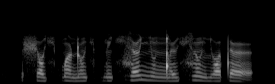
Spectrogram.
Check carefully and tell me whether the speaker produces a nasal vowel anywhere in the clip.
yes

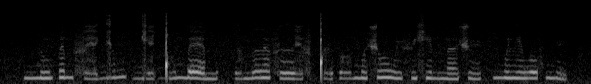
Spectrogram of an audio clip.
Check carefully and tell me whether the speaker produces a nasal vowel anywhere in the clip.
yes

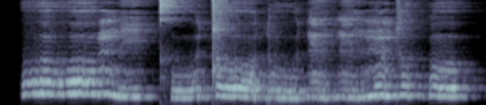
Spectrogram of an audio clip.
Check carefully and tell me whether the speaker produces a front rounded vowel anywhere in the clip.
no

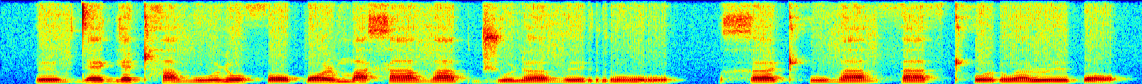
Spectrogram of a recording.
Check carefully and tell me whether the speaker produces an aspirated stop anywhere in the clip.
yes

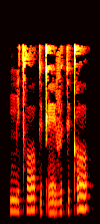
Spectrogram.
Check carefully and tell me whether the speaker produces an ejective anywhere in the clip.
yes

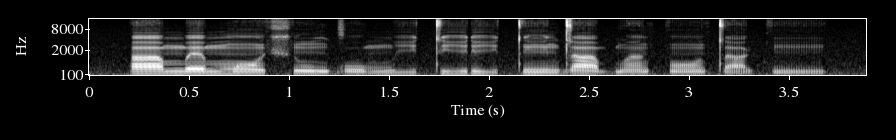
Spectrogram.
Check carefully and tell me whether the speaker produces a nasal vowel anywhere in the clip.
yes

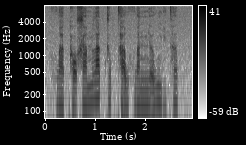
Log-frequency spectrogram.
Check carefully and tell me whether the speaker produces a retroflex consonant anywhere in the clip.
no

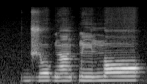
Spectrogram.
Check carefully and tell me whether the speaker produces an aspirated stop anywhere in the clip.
no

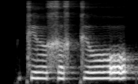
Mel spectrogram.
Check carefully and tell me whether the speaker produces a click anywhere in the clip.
no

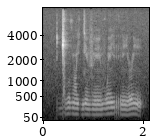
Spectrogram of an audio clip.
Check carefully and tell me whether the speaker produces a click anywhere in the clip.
yes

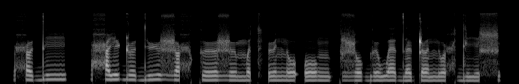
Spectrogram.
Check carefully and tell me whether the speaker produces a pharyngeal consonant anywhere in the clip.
yes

